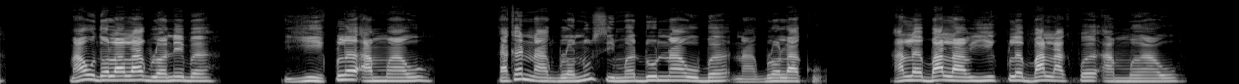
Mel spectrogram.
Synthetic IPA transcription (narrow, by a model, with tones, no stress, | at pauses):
mã˦wu˦d̪ɔ˦la˦la˦ɡ͡blɔ˨nɛ̃˦bɛ˦ | ji˨k͡plɛ˦a˨mɛ̃˨a˨wo˦ | ka˨kɛ˦nã˨ɡ͡blɔ˨nũ˦si˨mɛ̃˨ɖo˦nã˦wo˦bɛ˦nã̰˨ɡ͡blɔ˦la˦ko̰˨ | a˨lɛ˦ba˦la˨mji˦k͡plɛ˦ba˦la˦kɸɛ˦ʔa˨mɛ̃˨a˨wo˦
